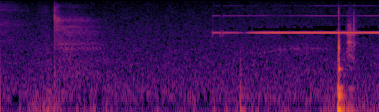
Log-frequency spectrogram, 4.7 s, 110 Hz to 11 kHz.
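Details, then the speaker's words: PS4 CUH-1200 SAC-001 board with no disc feed: the multimeter gives a steady continuity beep at about 1 ohm on a fuse. All three checked fuses show continuity and are intact. "on I you can hear that that's one dropping so we've got continuity across all three of those fuses"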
